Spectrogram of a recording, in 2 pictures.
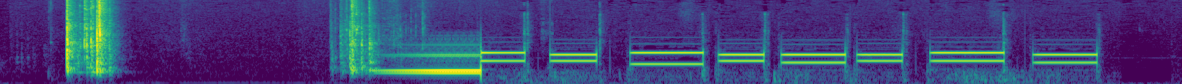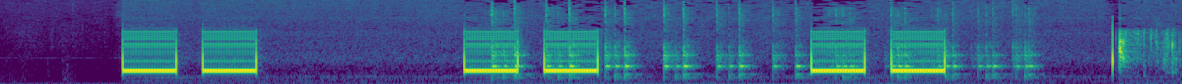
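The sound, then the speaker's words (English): A couple of sharp clunks, then a quick run of seven touch-tone dialing beeps, followed by repeated double-burst ringing tones on the line, clear, with no one speaking. “Phone”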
